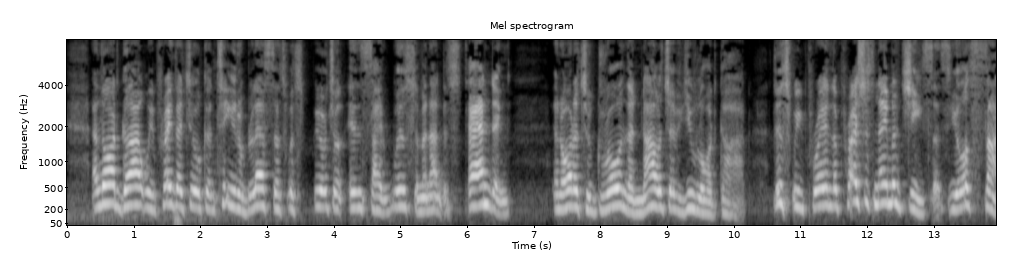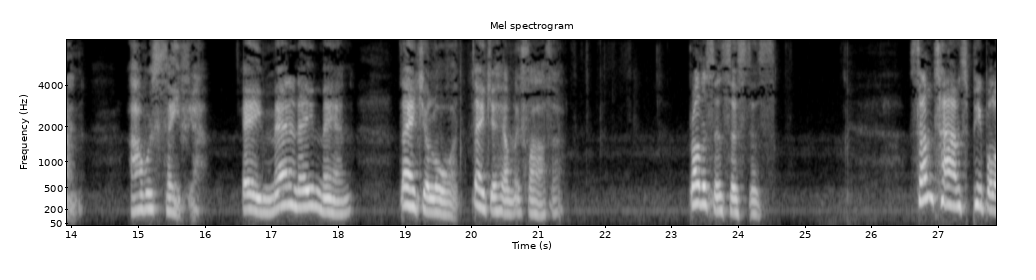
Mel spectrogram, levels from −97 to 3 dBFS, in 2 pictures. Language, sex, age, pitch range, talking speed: English, female, 60-79, 190-255 Hz, 120 wpm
